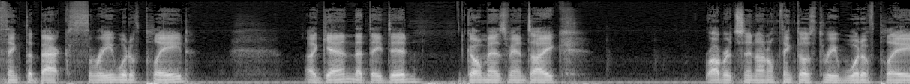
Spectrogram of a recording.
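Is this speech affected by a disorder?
No.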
